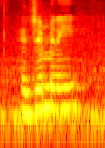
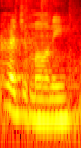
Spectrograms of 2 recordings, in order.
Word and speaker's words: hegemony: And hegemony, let me see how Google actually pronounces it. I was right. Hegemony. I've also heard hegemony. Oh, you can also say hegemony. I'm looking at the pronunciation breakdown.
